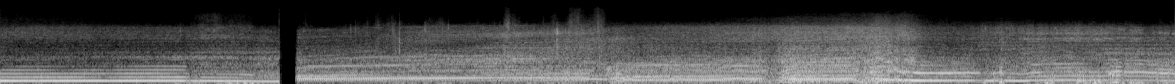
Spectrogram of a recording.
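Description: A rally car engine roars and revs at high speed, shifting up and down through the gears.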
